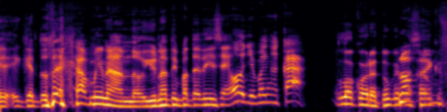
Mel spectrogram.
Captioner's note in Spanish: Hablando en idioma extranjero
